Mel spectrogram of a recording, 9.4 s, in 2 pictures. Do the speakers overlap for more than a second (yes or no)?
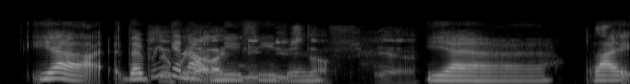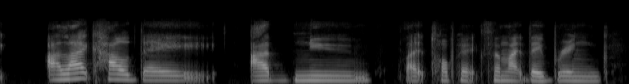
yes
